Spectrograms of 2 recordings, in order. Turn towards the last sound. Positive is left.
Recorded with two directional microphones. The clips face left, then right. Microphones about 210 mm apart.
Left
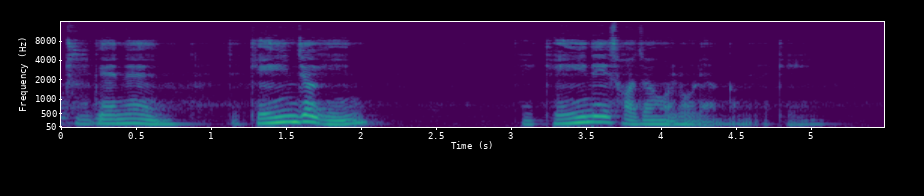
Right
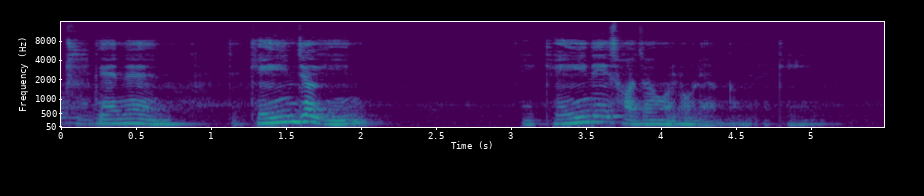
turn(degrees=40)  # may be behind; listen again after turning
